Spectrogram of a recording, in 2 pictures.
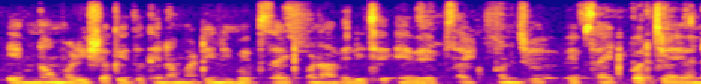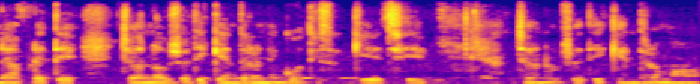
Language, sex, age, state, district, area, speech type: Gujarati, female, 18-30, Gujarat, Junagadh, rural, spontaneous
